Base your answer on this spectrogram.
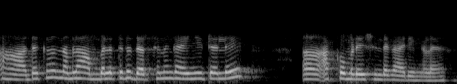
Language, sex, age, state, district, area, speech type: Malayalam, female, 30-45, Kerala, Thiruvananthapuram, rural, conversation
